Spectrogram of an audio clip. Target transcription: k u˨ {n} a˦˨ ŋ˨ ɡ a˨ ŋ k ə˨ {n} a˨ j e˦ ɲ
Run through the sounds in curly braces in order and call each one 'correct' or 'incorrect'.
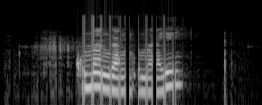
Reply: incorrect, incorrect

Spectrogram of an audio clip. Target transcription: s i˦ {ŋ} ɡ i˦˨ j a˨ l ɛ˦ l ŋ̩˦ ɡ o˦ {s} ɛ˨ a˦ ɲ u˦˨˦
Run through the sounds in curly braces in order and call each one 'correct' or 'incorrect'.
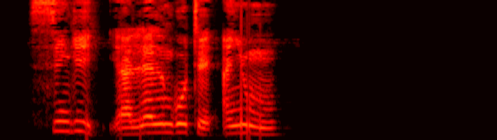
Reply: correct, incorrect

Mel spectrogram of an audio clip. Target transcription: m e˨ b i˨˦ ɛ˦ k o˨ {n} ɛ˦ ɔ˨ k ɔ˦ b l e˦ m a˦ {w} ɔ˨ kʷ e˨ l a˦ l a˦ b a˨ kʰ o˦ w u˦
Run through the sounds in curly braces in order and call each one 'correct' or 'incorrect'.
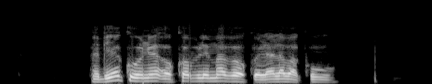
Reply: correct, incorrect

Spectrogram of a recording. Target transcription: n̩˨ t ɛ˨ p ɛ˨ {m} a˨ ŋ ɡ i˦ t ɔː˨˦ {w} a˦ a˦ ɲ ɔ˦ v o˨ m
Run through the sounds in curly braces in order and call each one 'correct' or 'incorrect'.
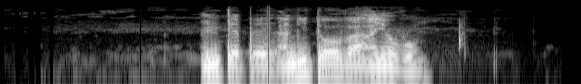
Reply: incorrect, incorrect

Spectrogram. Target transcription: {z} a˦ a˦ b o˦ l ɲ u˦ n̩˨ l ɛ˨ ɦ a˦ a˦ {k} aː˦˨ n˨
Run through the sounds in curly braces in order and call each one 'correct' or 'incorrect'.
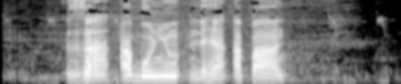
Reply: correct, incorrect

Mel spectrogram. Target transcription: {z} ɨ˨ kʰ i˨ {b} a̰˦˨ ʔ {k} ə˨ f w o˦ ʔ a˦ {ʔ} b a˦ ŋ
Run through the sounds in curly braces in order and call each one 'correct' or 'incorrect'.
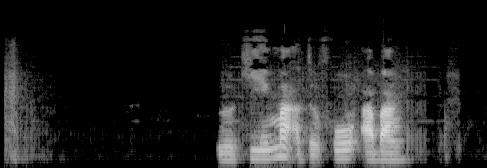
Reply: incorrect, incorrect, incorrect, incorrect

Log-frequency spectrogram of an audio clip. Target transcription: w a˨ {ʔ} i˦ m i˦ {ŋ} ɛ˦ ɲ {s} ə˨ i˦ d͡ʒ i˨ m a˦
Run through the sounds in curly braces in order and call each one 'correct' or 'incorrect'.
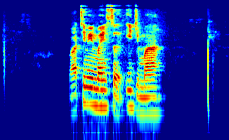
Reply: incorrect, incorrect, correct

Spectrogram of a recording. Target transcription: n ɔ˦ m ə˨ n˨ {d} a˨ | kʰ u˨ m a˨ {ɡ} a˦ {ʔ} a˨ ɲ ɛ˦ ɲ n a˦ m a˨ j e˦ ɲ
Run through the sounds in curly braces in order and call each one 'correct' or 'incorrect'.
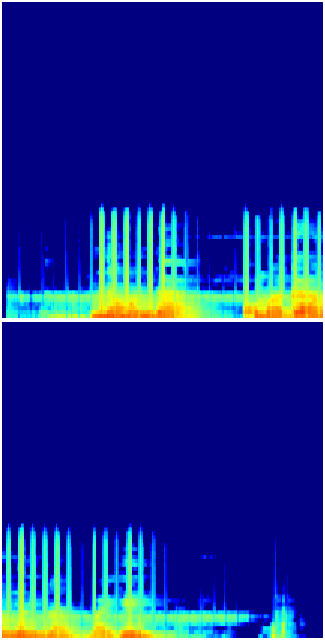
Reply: correct, correct, correct

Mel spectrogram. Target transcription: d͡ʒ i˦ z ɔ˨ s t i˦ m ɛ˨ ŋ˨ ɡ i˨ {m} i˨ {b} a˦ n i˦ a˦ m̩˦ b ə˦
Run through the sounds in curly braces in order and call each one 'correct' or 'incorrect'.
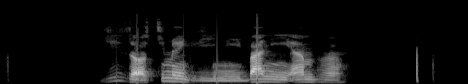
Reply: incorrect, correct

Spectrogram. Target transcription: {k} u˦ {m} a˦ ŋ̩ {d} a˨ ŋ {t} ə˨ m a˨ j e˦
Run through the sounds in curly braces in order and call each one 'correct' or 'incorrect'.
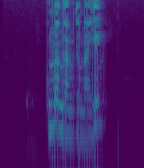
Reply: correct, correct, incorrect, correct

